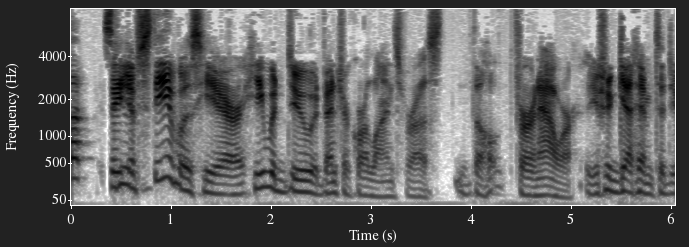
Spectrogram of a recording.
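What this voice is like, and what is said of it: Usual voice. Nothing is said of it.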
